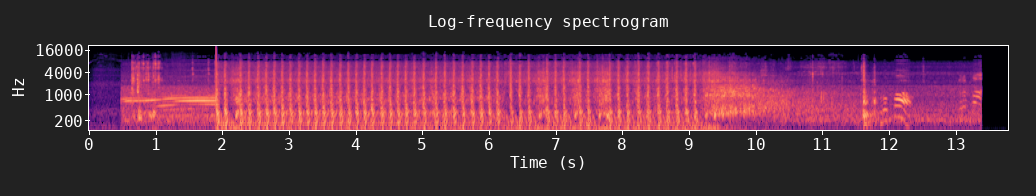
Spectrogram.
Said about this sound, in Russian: Сбивают, судя по звуку, зенитной пушкой.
